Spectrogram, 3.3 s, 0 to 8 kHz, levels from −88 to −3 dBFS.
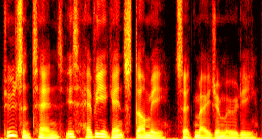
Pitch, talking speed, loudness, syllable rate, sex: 115 Hz, 185 wpm, -16 LUFS, 4.7 syllables/s, male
